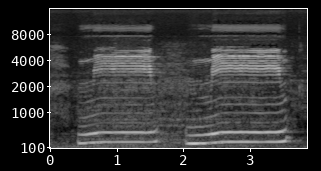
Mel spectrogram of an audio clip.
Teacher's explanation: اس کی آواز ناک میں بھی جاتی ہے کیونکہ میم میں غنہ کی صفت پائی جاتی ہے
